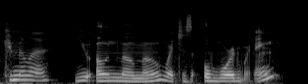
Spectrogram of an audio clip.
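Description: A woman's voice: deep voice, brisk, warm tone. A woman co-hosting a podcast, speaking hesitantly with many fillers. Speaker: podcast host. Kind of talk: casual chat.

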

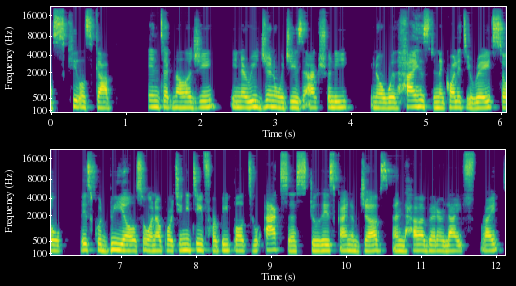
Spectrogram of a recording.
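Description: Female startup founder guest, Argentine accent, native Spanish speaker, lowish flat pitch, explanatory, slightly halting. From Buenos Aires, Argentina. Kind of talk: explanatory interview answers.

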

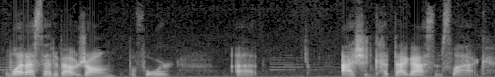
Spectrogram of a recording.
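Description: Through slightly muffled audio with music behind, an earnest, vulnerable woman in an audio drama. The voice is lowish and unhurried, with a folksy, reflective, halting delivery. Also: animated. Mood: sheepish, wistful. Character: earnest, vulnerable working woman recording a heartfelt message. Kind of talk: intimate monologue in an audio drama.

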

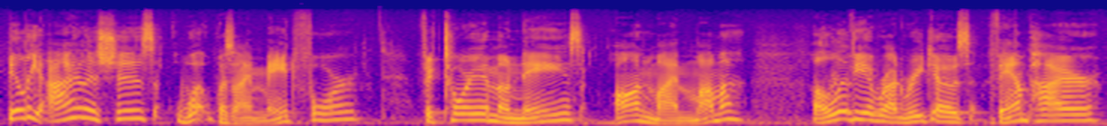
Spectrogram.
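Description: Bright-voiced man co-hosting a podcast. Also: sits high, very animated, measured pace. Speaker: podcast co-host. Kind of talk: casual podcast chat.

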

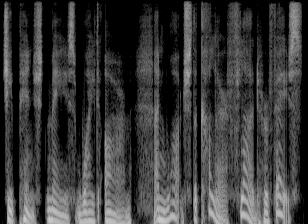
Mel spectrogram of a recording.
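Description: A woman reading classic literature as a dramatic audiobook narrator, in a measured, expressive storytelling manner. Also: very deep voice, husky, no echo, clean studio sound.

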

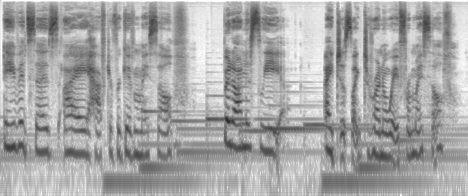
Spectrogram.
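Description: A woman's voice: on the high side, normal speed, lightly acted. Troubled woman podcaster confessing over music, played by an actress. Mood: self-blaming. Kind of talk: confessional podcast narration in an audio drama.

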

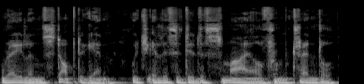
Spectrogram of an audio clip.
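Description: A man's voice: rumbling low, normal speed, slightly rough, dry recording, studio quality. A man reading scripted fantasy narration as an audiobook narrator.

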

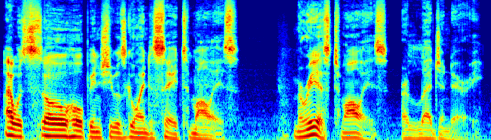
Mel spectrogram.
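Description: A man's voice: low-pitched, big pitch swings, fairly quick, pushed and bright, full character voice. An actor playing a reflective man narrating his own story in a first-person audio drama. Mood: nostalgic. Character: Joseph, reflective male narrator returning to old home.

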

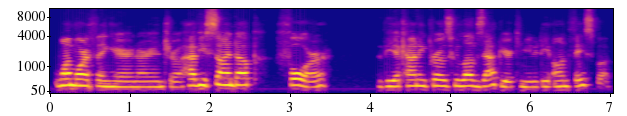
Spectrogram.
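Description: A woman from Canada with a Canadian accent, co-hosting a casual podcast, upbeat and agreeable with quick laughs. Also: mid-range voice, fairly even intonation, darkish tone. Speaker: podcast co-host.

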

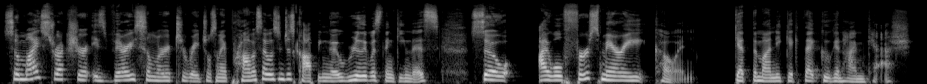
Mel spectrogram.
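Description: A woman co-hosting a casual book podcast, spinning playful schemes with a deadpan delivery and some swearing. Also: on the low side, a little fast, no room sound, studio quality. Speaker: podcast co-host, writer.

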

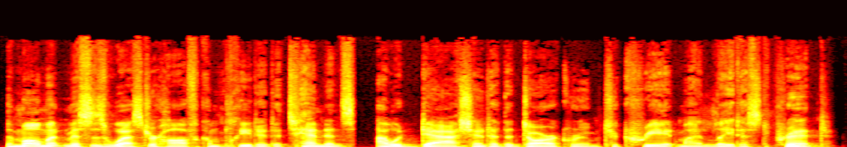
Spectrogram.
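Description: A middle-aged American man reading his own audiobook as an author and teacher, telling anecdotes in an expressive, scripted style. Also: low voice, moderate pace. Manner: expressive, anecdotal storytelling, acting out dialogue. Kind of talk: scripted narration, audiobook memoir.

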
